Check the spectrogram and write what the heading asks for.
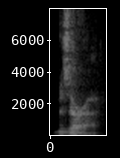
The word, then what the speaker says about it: Missouri: Missouri, that's how they say it.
